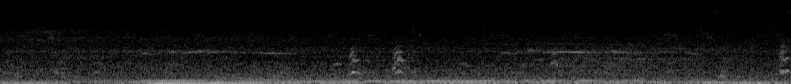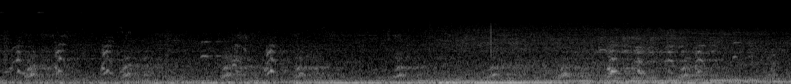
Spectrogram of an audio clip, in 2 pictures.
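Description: Dogs barking in short, repeated barks, mostly through the middle of the stretch and again near the end, over a steady low rumble.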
